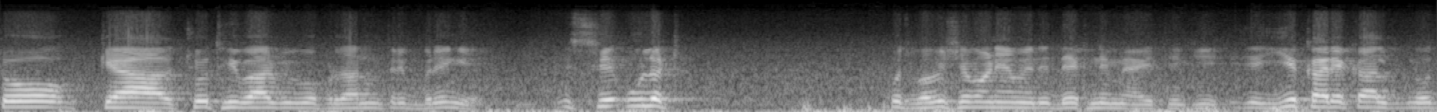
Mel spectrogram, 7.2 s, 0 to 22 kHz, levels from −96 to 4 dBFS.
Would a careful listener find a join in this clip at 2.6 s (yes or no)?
yes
